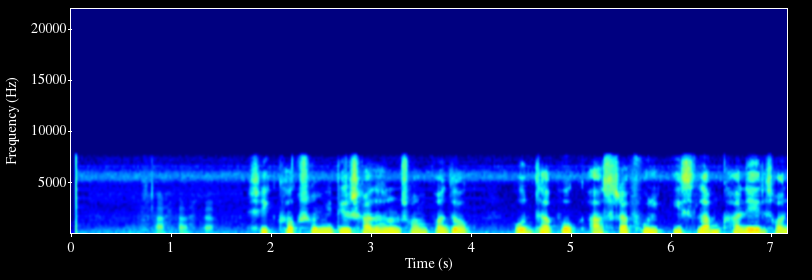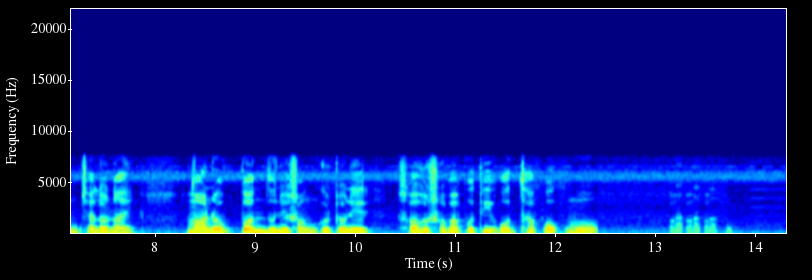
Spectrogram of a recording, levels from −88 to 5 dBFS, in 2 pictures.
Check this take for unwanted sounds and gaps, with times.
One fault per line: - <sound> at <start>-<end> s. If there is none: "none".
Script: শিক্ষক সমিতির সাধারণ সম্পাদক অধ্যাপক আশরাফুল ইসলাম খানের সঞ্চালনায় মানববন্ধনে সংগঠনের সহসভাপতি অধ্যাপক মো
- laugh at 0.3-1.5 s
- laugh at 13.1-13.6 s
